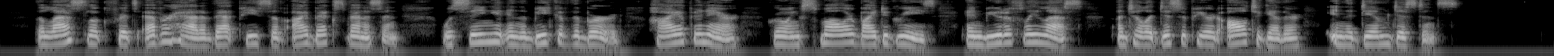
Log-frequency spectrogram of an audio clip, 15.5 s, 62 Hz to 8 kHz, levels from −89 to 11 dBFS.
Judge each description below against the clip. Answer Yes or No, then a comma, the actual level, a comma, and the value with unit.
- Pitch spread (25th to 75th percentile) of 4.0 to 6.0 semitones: No, average, 3.3 semitones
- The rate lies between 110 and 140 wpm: No, average, 155 wpm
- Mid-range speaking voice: Yes, medium, 175 Hz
